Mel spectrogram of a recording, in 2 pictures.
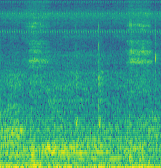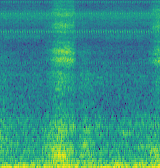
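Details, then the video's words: Mel, a pet American Staffordshire Terrier bitch, snores in her sleep; breathy rasping snores come at intervals of about two seconds, with a few faint clicks and a steady low hum. "minha cachorra Mel roncando"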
